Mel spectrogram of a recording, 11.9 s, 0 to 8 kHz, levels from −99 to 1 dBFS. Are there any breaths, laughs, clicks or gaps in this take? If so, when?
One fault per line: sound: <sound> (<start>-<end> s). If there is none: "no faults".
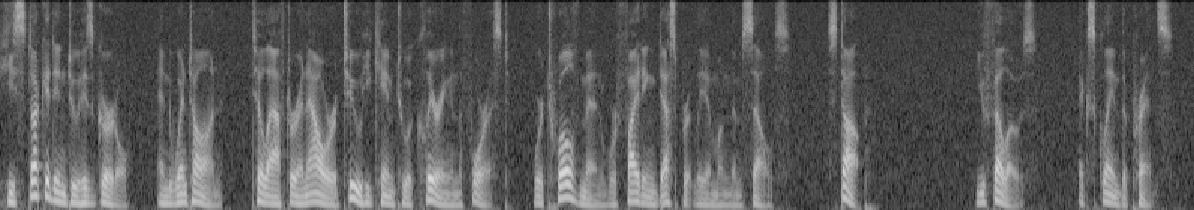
no faults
